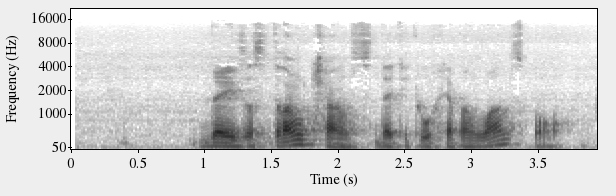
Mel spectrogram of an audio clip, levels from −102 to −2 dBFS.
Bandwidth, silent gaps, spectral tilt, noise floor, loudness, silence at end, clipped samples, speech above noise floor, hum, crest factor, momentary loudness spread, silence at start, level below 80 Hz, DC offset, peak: 14.5 kHz; none; -7 dB/octave; -64 dBFS; -29 LUFS; 0.3 s; under 0.1%; 36 dB; none; 22 dB; 13 LU; 0.95 s; -54 dBFS; under 0.1%; -8 dBFS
